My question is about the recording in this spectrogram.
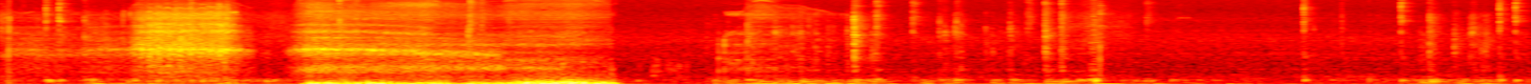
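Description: Typing on a computer keyboard in short runs of keystrokes, most of them in the second half. About two seconds in, a loud breathy rush of noise lasts about two seconds and is the loudest sound.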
